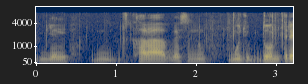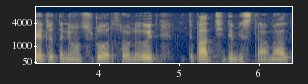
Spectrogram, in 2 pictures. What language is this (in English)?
Kashmiri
